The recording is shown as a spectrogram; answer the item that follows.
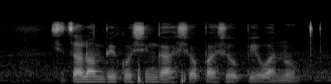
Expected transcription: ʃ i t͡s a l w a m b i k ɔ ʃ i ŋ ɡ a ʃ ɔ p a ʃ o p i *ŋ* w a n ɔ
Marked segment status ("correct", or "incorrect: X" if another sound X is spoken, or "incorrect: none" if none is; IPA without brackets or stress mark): incorrect: none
